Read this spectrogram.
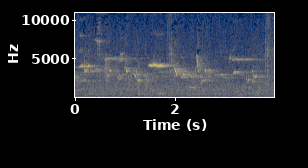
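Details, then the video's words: White-browed shortwing in its natural habitat giving thin, high whistles: long level notes and short downslurred ones strung into a loose, varied warble, with a faint hiss throughout. "Suara Burung Cingcoang Biru Di Habitat Aslinya"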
